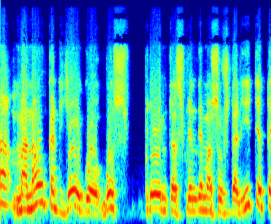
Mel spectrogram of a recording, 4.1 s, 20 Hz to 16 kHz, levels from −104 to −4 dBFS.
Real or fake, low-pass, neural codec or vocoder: real; 14.4 kHz; none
